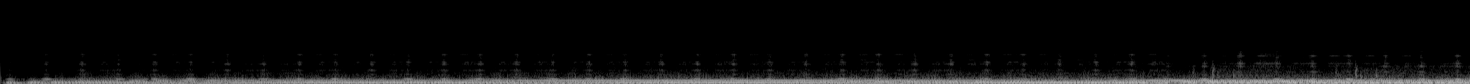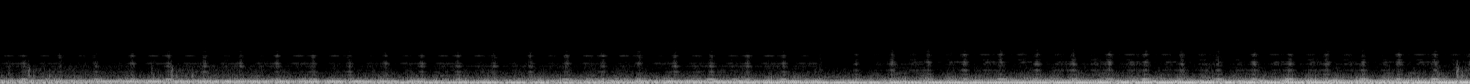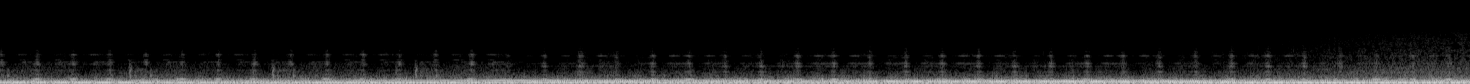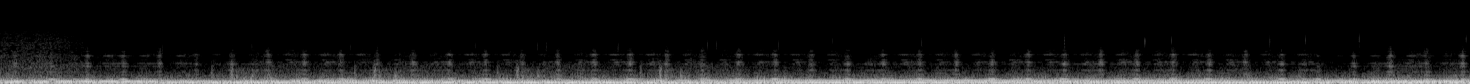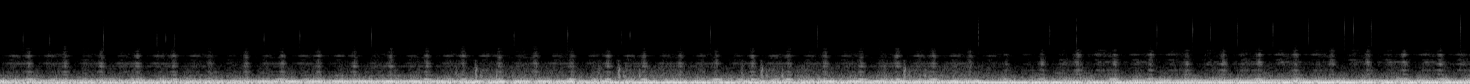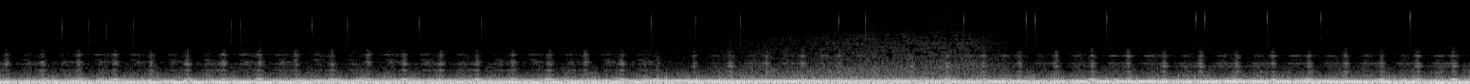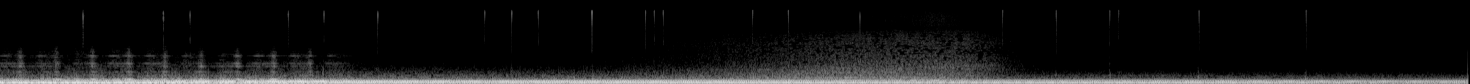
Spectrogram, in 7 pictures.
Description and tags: Typical ambient music often found in surreal gallery exhibitions or pretentious art films. Kept it low quality on purpose to further enhance the rawness.
ambient, low, cruel, bass, dark, exhibition, gallery, art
